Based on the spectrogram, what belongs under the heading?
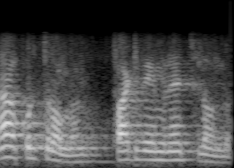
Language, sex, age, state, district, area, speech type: Tamil, male, 18-30, Tamil Nadu, Ariyalur, rural, conversation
